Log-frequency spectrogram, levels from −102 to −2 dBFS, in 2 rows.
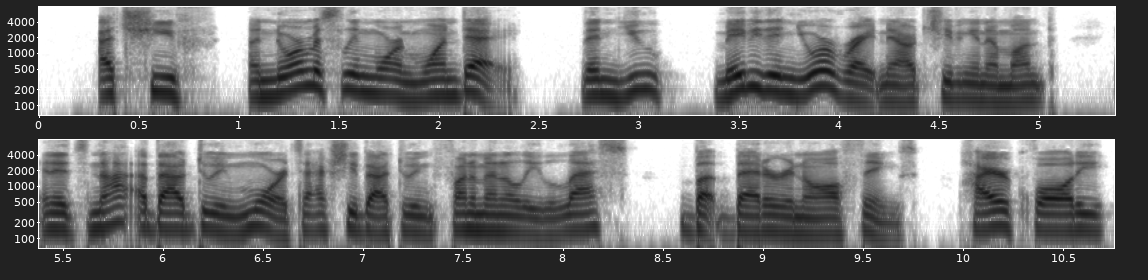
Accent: American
